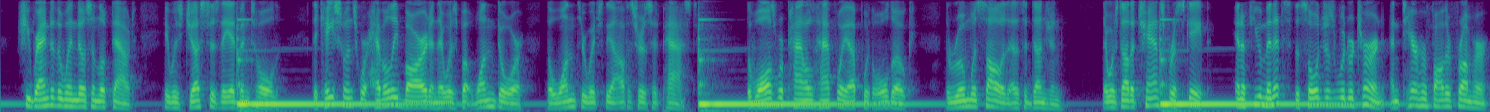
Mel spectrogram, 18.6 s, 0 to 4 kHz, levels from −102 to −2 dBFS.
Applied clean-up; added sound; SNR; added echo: none; Keyboard (musical); 0 dB; none.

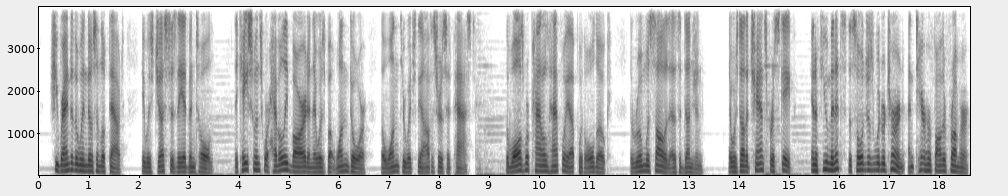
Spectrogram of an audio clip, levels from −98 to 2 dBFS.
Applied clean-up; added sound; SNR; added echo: neural separator model SepFormer WHAM!.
